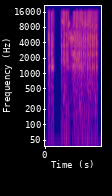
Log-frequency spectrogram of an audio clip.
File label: glitch; fertig classic games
